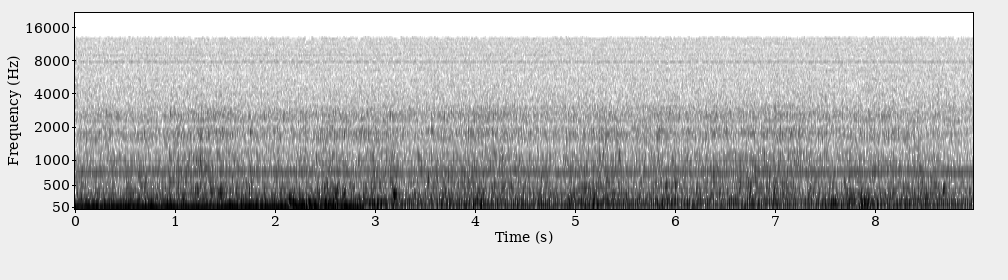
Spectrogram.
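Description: A small outboard motor running steadily on a catamaran, a low even hum with wind and water noise around it.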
